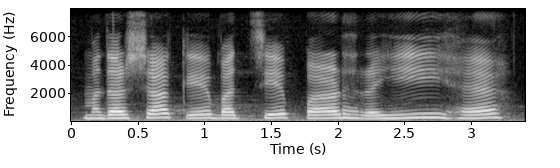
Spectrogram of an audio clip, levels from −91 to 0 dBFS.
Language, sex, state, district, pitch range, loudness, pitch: Hindi, female, Jharkhand, Ranchi, 230-265 Hz, -15 LUFS, 240 Hz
